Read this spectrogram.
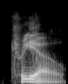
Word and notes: trio: American English

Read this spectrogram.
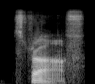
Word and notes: strafe: British English

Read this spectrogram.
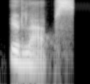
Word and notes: elapse: Indian

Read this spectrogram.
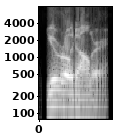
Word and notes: Eurodollar: American English

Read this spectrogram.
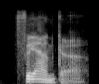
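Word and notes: fiancé: British English

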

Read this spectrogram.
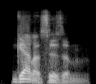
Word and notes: Gallicism: British English

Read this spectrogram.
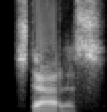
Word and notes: statice: American English

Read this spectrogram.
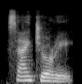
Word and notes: sanctuary: Indian

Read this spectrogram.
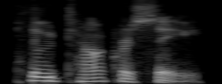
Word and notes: Plutocracy: American English

